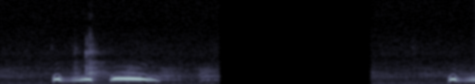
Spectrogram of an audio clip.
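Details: Spotted dove giving challenge calls and calls to hens: one complete phrase of two short coos and a long falling croon, then a pause, and the opening note of the next phrase.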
